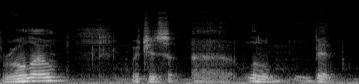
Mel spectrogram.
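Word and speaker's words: Rouleau: I think it's pronounced Rollo, which is a little bit out, little ways from Regina, which is a town in Saskatchewan.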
